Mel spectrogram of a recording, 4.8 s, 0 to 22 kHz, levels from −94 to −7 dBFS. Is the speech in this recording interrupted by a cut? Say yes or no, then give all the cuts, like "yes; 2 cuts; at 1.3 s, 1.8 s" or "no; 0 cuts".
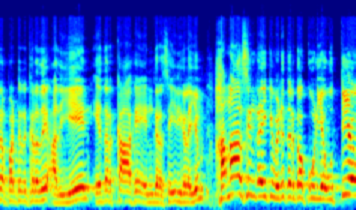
yes; 1 cut; at 2.8 s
